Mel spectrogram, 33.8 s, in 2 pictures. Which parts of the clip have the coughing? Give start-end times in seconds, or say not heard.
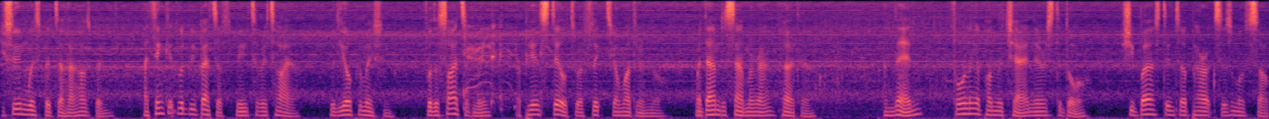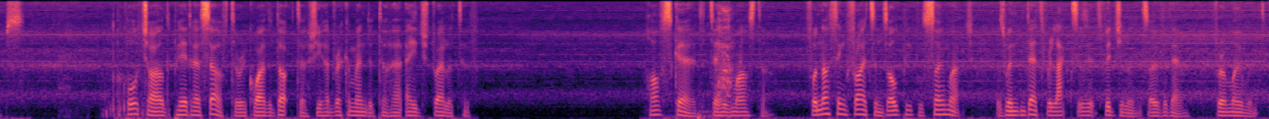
6.2-7.4, 25.8-26.9.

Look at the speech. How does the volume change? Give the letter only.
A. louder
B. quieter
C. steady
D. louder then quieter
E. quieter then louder
C.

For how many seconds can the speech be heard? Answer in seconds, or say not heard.
29 s.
